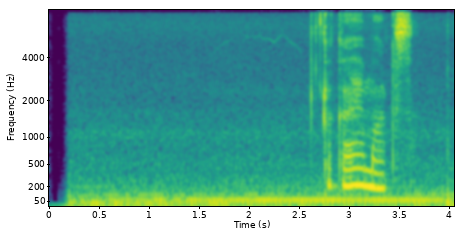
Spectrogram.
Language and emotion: Russian, neutral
